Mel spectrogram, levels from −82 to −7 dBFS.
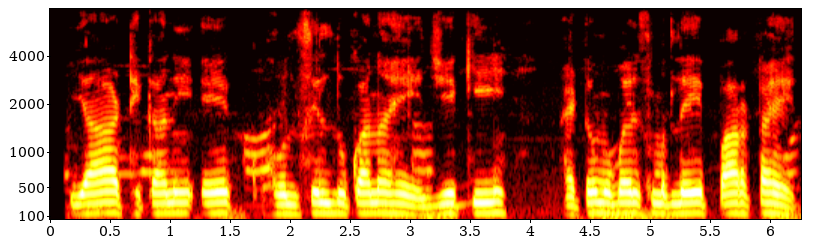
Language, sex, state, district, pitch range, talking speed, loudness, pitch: Marathi, male, Maharashtra, Washim, 135-145 Hz, 115 wpm, -14 LUFS, 140 Hz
